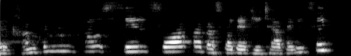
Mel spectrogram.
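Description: Through noticeable background noise, a woman speaks at a fairly slow pace. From Schwerte, Ruhr area, Germany. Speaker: chair of hospice volunteer association. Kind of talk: interview.

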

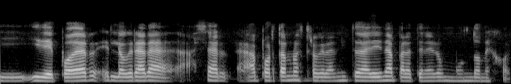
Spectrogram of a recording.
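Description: A woman's fairly low-pitched voice at a moderate pace, bright and sharp in tone, with monotone, flat intonation. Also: hardly any pauses. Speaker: entrepreneur. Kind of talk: interview. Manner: halting.

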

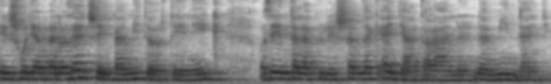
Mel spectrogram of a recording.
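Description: A woman at a medium pitch talks at a fairly quick pace with fairly even intonation, amid noticeable background noise and audible room echo. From Göcsej, Zala County, Hungary. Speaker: festival organiser. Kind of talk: interview. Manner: halting.

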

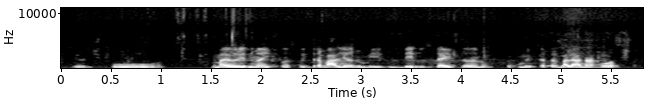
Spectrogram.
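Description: A man with a normal speaking voice talks at a fairly quick pace, medium in pitch, with fairly even intonation. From Minas Gerais, rural Brazil. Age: 20s. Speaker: digital marketing entrepreneur. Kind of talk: casual chat.

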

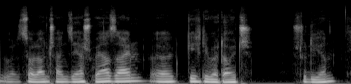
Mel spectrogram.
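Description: A man talks at a very fast pace in a dark, mellow tone. His pitch sits at a medium level, and his intonation stays fairly even. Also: very clean recording, silent background. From southwest Germany, Villingen (Baden-Württemberg). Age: 20s. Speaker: teacher. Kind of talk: casual interview.

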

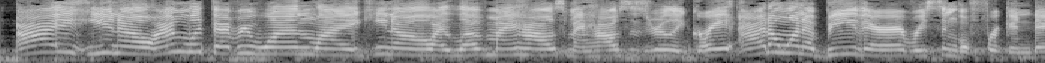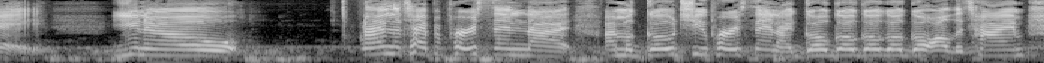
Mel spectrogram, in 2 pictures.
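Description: Over noticeable background noise, a woman with an American accent projects a raised, high-pitched voice in an animated tone with lively intonation. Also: moderate pace. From United States. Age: 30s. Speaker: podcaster. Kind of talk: casual monologue.

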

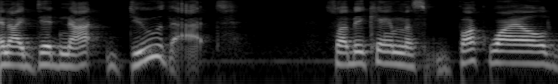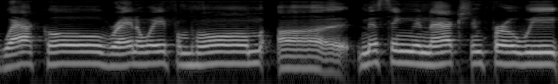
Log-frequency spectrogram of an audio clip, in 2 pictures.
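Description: A woman speaks at a fairly slow pace with a fairly low pitch and fairly even intonation. The recording is very clean, with a silent background. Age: 40s. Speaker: solo podcaster. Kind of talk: casual monologue. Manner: rambling, halting with repeated words.

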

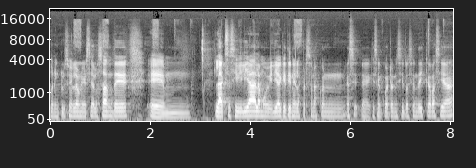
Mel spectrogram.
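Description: A man with a medium pitch talks at a fairly quick pace in a monotone, flat delivery. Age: 20s. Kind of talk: political talk show interview.

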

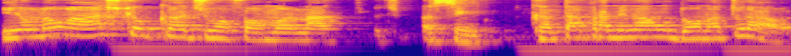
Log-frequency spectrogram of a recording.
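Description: Lively in intonation, this man talks at a high pitch. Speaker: singer and theater artist. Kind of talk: casual chat. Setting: live video stream.

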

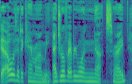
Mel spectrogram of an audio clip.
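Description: A woman with a Swiss German accent and a dark, mellow tone speaks at a very fast pace with fairly even intonation, on a very clean recording with a silent background. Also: dry, close sound with no echo. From German-speaking northern Switzerland. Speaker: graphic designer and blogger. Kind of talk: interview conversation. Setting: studio.

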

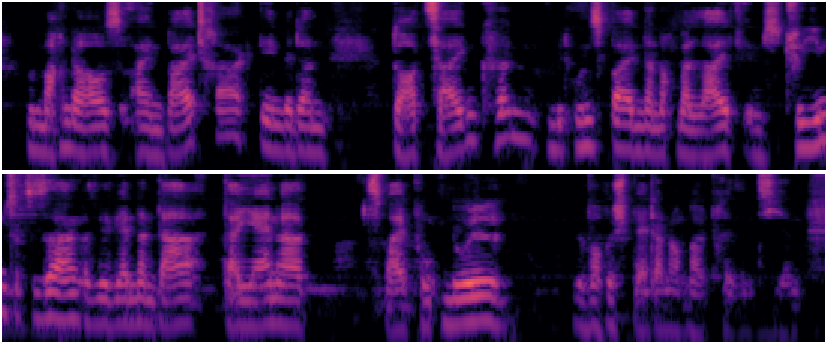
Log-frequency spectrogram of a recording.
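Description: A man talks at a fairly quick pace in a dark, mellow tone. His pitch is medium, with ordinary variation. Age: middle-aged. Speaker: music festival co-founder. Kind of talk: casual chat. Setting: festival stage.

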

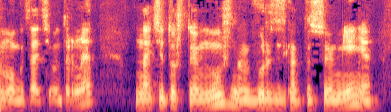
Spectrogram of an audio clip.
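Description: Talking at a fairly quick pace with lively intonation, a man has an unremarkable speaking voice in a very clean recording with a silent background. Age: 20s. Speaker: podcast co-host, music industry graduate. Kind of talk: casual chat.

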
